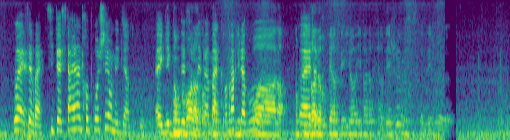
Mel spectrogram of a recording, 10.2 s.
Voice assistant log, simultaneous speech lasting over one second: present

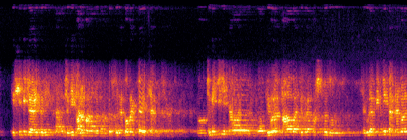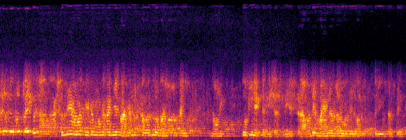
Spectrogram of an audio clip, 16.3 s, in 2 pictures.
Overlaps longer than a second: none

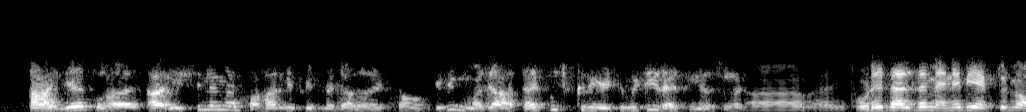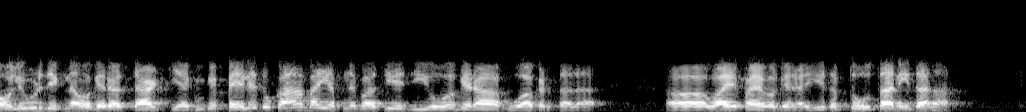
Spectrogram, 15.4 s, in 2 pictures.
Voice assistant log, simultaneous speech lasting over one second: none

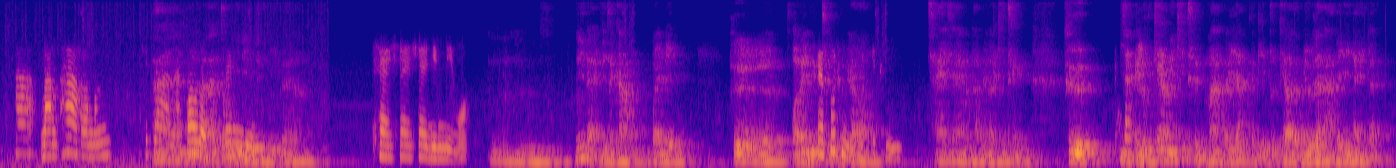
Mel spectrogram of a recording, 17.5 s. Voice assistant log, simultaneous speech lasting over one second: present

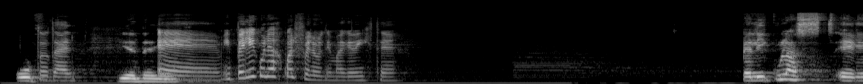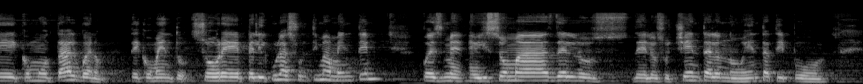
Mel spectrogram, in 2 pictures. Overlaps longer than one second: none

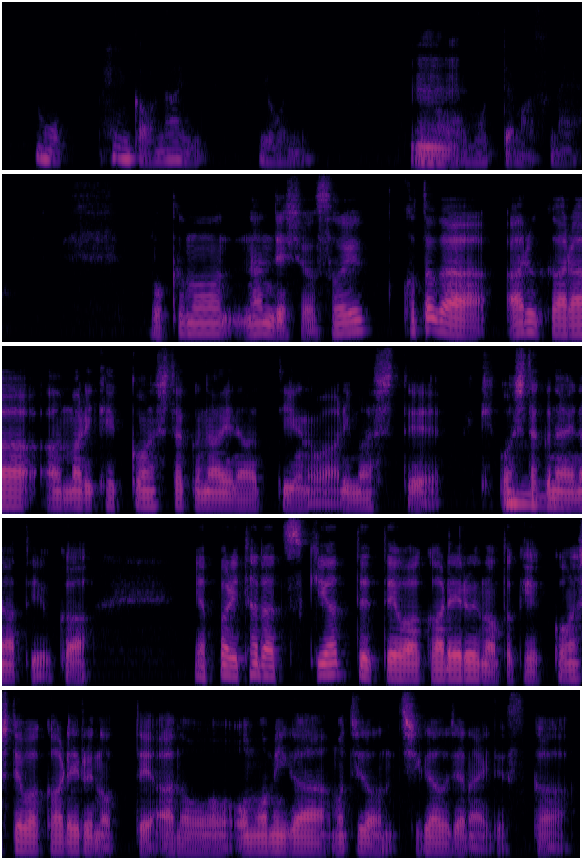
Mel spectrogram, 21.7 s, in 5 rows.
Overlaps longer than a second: none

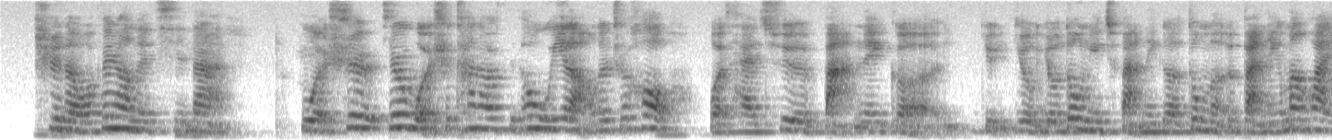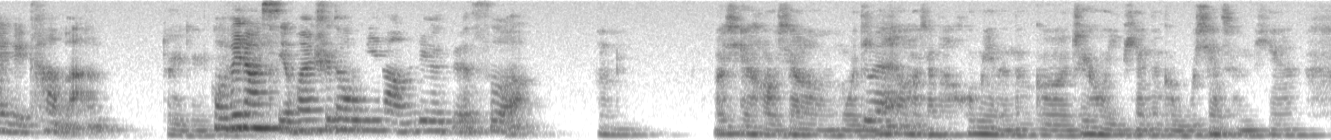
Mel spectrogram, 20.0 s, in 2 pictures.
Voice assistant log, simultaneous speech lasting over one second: none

